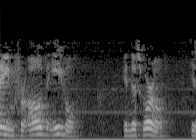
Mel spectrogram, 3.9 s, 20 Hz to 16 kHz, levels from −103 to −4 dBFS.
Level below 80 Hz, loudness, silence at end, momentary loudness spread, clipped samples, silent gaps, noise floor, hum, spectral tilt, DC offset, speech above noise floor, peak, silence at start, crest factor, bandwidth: -84 dBFS; -41 LUFS; 0 s; 15 LU; under 0.1%; none; -67 dBFS; none; -3 dB/octave; 0.3%; 26 dB; -22 dBFS; 0 s; 20 dB; 5.6 kHz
